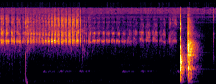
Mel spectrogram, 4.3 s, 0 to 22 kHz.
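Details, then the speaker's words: Cub Cadet ST100 acting seized but not seized: dry, raspy chirring as the idler pulley is turned by hand, the main bearing on its shaft is bad; parts to be ordered. "so what's going on guys for those of you just joining in I'm fixing this I believe this idler pul is bad you guys can hear"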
